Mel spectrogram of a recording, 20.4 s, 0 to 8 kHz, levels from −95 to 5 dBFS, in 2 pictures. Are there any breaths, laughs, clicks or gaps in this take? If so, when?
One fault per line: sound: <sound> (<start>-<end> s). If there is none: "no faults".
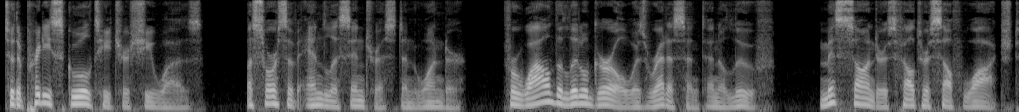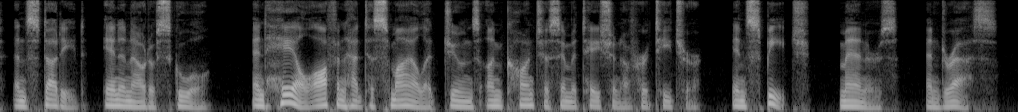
no faults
